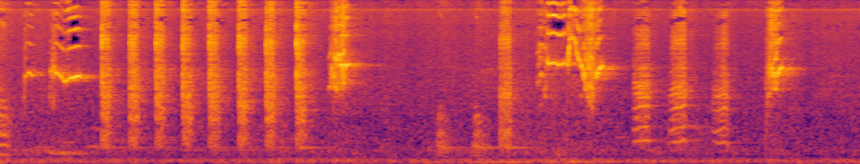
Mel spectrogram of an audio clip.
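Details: Starling (jalak) singing in the morning, used to train other birds to sing: a run of sharp repeated broadband notes, about eight in two seconds, then mixed whistles, chatters and short squawks.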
